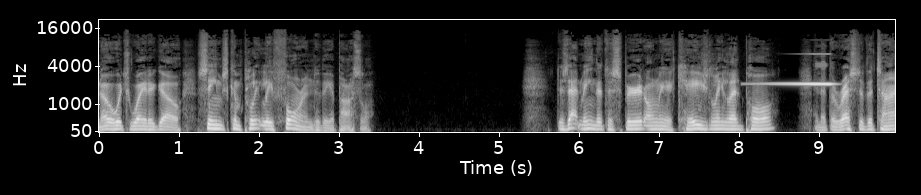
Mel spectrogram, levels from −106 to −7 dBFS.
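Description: A loudspeaker feedback squeal runs from 8.02 to 9.34 s: a microphone picks up its own loudspeaker, and the loop gain passes one at 2.1 kHz. That single tone swells over about a second into a piercing squeal, ending up somewhat louder than the sound itself.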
